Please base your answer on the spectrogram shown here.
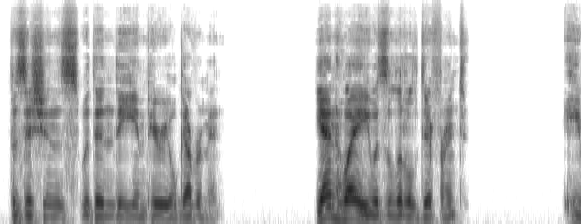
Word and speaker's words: Yan Hui: man named Yan Hui, Yanhui, and in the pinyin system, that would be pronounced Yan Hui.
